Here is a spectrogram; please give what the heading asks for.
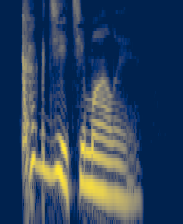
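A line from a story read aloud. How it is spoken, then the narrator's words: Quiet snort. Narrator (Russian): фыркнул он тихо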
